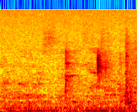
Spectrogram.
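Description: A cue tip strikes a pool ball with a sharp click.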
